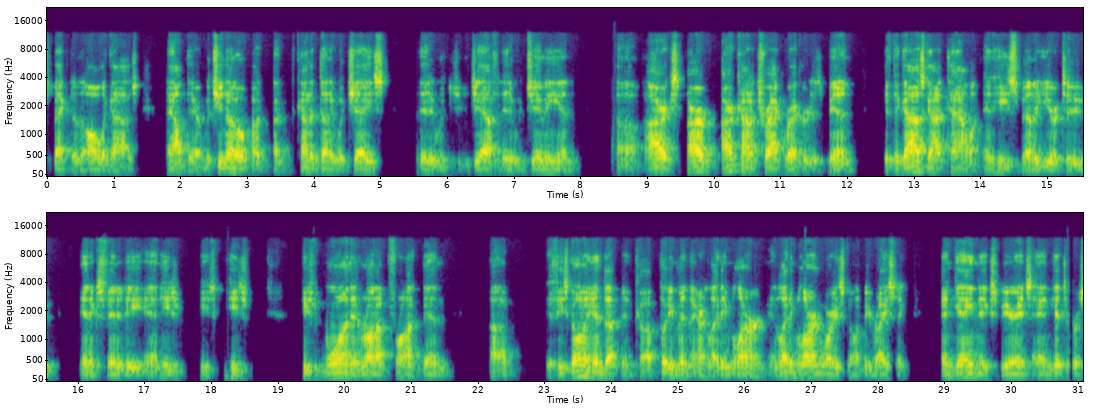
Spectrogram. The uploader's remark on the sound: Met with reporters via Zoom to discuss the NASCAR Championship.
